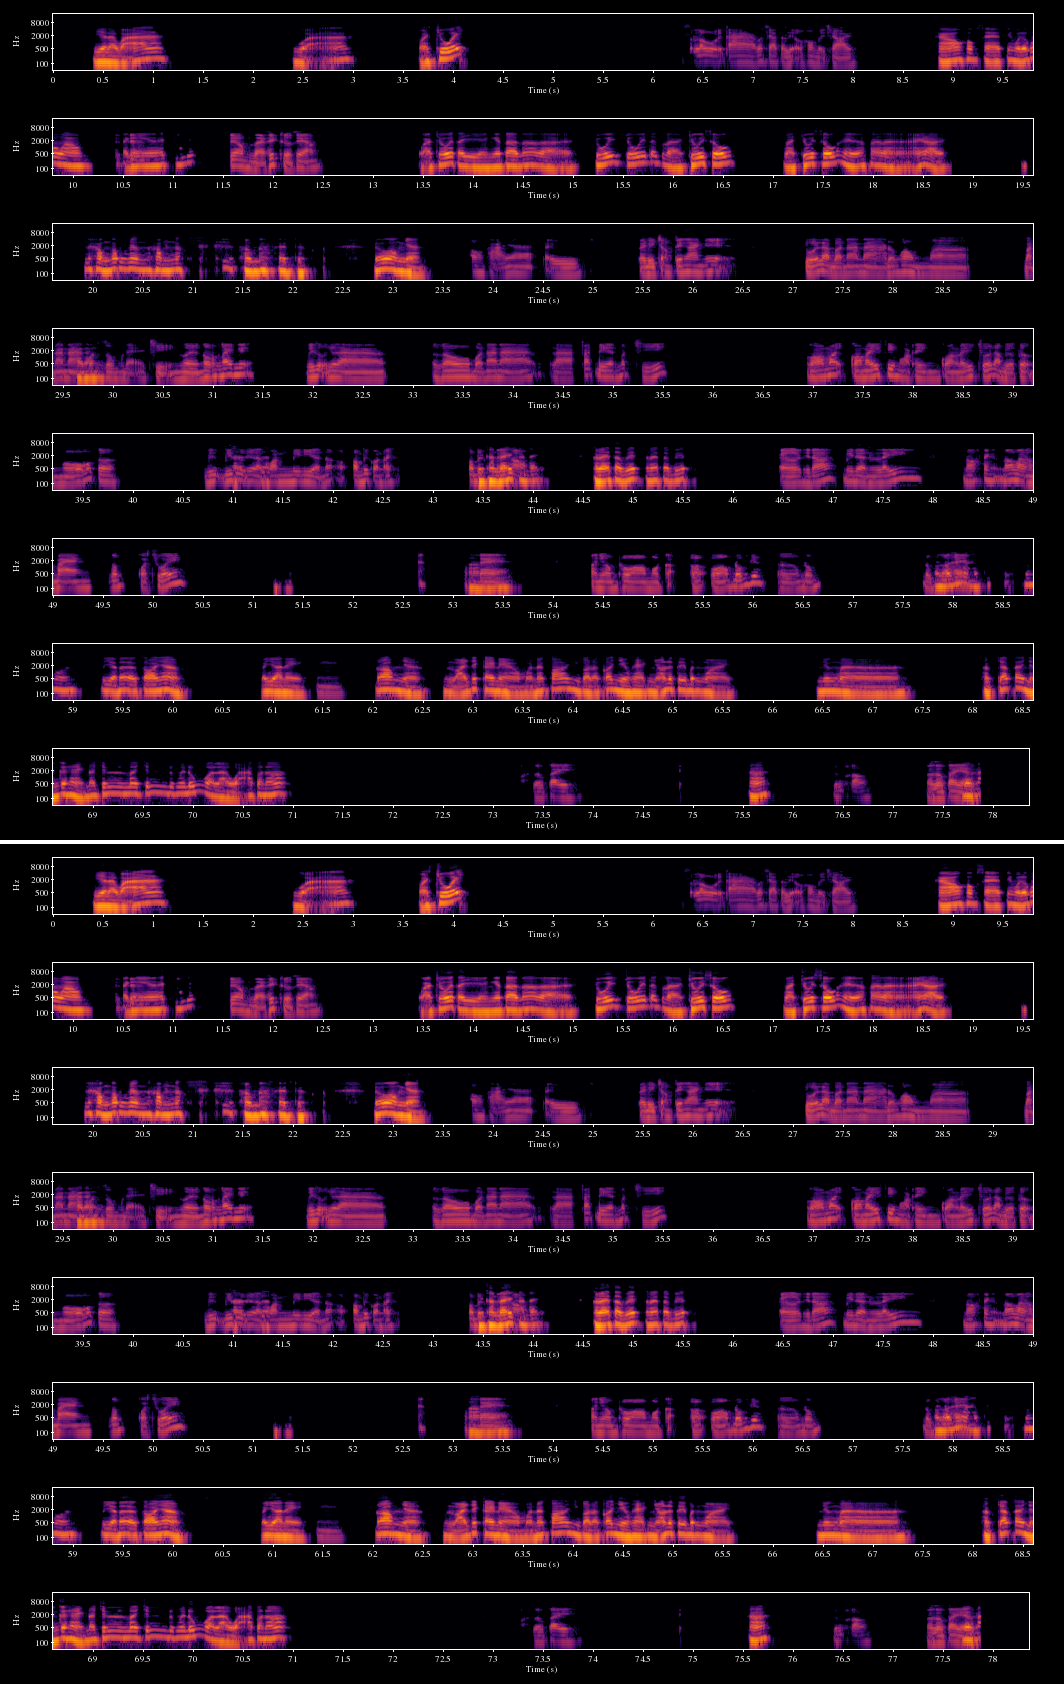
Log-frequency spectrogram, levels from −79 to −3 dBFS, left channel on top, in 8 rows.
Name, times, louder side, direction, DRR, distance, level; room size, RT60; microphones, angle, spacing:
voice 1, 0.4-1.1 2.4-3.0 3.7-4.1 8.8-10.2 10.5-11.2 13.5-16.6 17.1-18.7 19.9-22.2 22.5-23.3 29.6-29.9 41.0-41.4 43.4-44.1 44.6-45.5 53.1-53.5 57.8-58.3 58.7-60.1 60.9-61.3 62.0-65.6 66.4-67.3 68.1-70.9 75.6-75.8 77.7-77.9, right 2 dB, 40° right, 2.7 m, -30 dB
voice 2, 6.3-8.0 10.5-10.8 11.6-12.5 23.8-24.9 25.4-26.4 27.1-28.8 29.3-31.4 31.9-32.7 33.2-35.5 36.9-39.8 40.7-42.7 43.4-43.9 46.5-47.9 48.3-50.3 52.6-52.7 53.1-53.6 54.4-56.7 57.7-58.3 61.4-61.7 73.3-73.8 76.4-76.8 77.3-77.8, equal, 5° left, 2.4 m, -42 dB
open air
head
